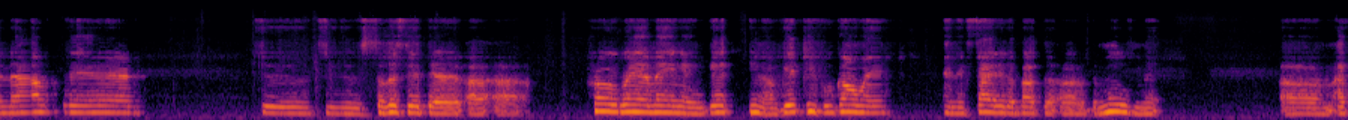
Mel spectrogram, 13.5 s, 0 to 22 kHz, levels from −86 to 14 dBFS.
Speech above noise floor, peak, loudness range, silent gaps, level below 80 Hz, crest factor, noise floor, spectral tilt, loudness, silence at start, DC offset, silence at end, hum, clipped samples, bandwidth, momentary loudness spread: 36 dB; -8 dBFS; 5 LU; none; -66 dBFS; 18 dB; -61 dBFS; -6.5 dB/octave; -26 LUFS; 0 s; under 0.1%; 0 s; none; under 0.1%; 13 kHz; 12 LU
